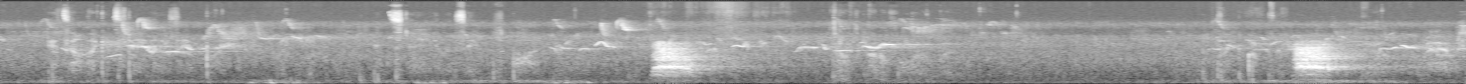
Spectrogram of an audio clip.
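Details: Roe deer in the woods of Chaumien, France: two single coarse barks about six seconds apart, both short and hoarse, with faint rustling and scattered bird chirps in between.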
